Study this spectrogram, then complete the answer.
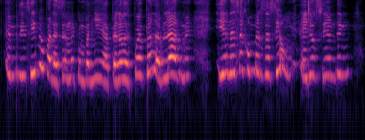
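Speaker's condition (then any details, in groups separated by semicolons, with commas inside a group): Cerebral palsy; affects speech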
